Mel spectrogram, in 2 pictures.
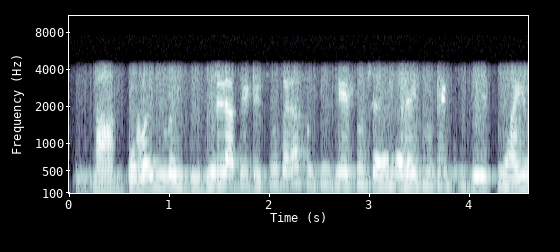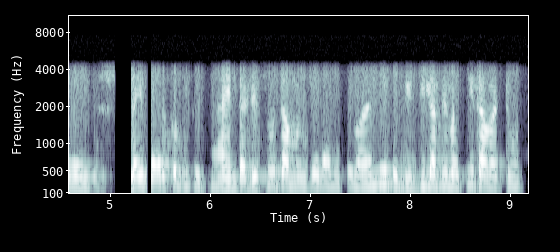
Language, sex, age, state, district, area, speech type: Sindhi, female, 30-45, Maharashtra, Mumbai Suburban, urban, conversation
